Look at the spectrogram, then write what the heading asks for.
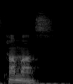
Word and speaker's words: Tamás: So Tamas or Tamás. In Hungarian, it's Tamas. But Gelashvili played knight f3.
